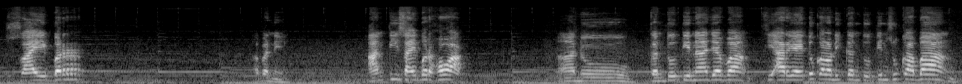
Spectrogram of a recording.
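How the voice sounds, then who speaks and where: Male ranter, high bright voice, mocking tone, music bed. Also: a little slow, long pauses, poor audio. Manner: mocking, insulting, scornful. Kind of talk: ranting commentary.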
